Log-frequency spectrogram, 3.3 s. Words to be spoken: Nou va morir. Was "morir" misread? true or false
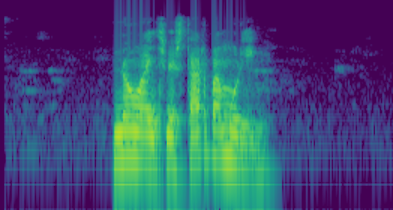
false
